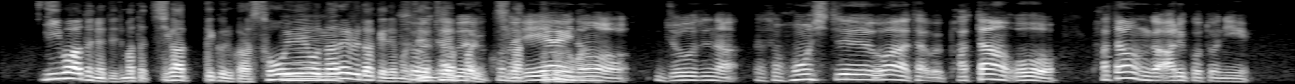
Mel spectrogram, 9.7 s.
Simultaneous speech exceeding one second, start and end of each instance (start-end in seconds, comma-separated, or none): 3.0-4.5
